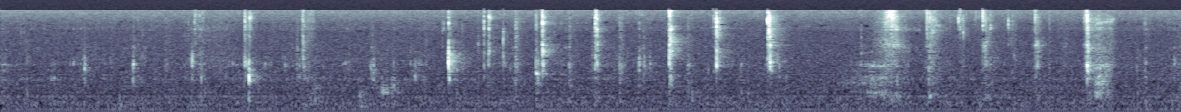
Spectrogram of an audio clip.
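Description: Faint chewing close to the microphone: scattered soft, wet mouth clicks and smacks at an uneven pace, a few a little louder than the rest.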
